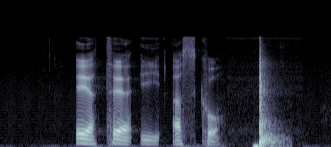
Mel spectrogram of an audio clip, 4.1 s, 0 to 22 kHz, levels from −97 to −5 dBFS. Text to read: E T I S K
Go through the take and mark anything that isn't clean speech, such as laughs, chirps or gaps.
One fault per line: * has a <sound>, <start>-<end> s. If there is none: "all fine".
* has a thud, 3.2-3.7 s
